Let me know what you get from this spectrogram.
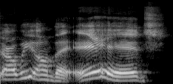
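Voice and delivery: high, loud, teasing breakup line; hammed-up are we breaking up; mock dramatic question. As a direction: ask it with camp drama. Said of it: "I said".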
